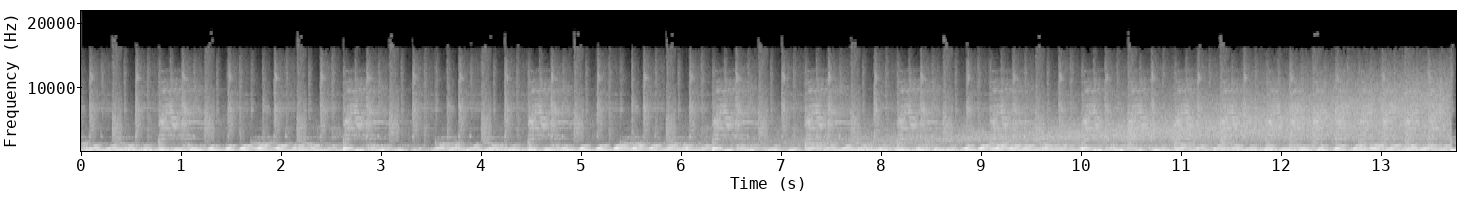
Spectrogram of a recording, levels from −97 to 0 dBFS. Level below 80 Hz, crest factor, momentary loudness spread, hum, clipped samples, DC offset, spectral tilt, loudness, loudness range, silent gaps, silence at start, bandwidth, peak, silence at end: -38 dBFS; 14 dB; 4 LU; none; under 0.1%; under 0.1%; -4 dB/octave; -14 LUFS; 2 LU; none; 0 s; 17 kHz; 0 dBFS; 0 s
